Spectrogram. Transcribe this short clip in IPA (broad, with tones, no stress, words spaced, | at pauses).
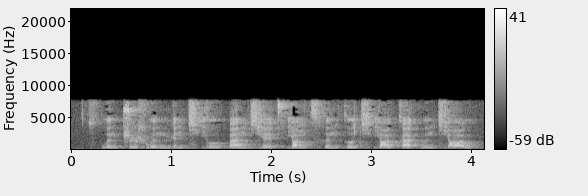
t͡sʰwə˥nʈ͡ʂɻ̩˥ʂwə˧˥nmɥɛ˧n t͡ɕʰjo˨˩ʊ̯ pa˥nt͡ɕjɛ˨˩ t̪ʰjɑ˥˧ŋt͡sʰə˥˧nkɤ˥˧ t͡ɕʰjɑ˥˧ʊ̯kä˥˩ kwə˥nt͡ɕjɑ˥˩ʊ̯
